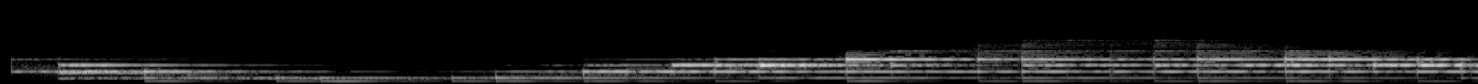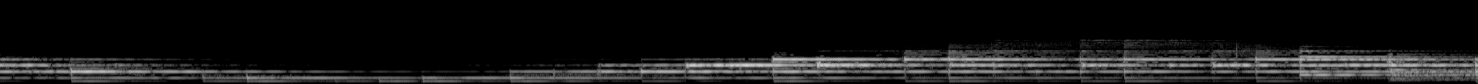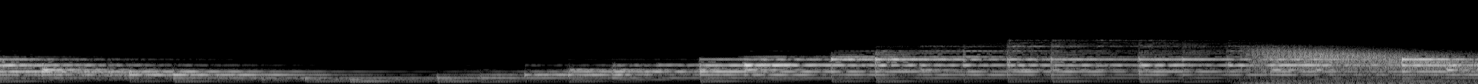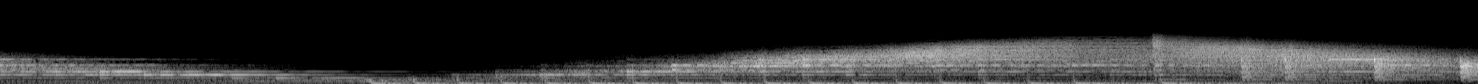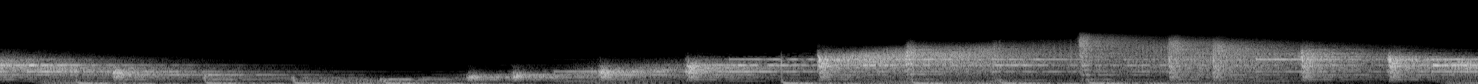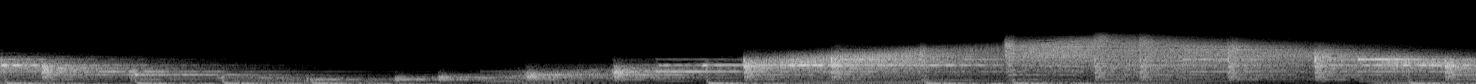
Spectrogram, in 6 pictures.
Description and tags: Indian Chant
FX, Universe, confused, Efx, discovery, Sound, aggressive, chaotic, Soundtrack, bright, Strange, dark, Transformational, calm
